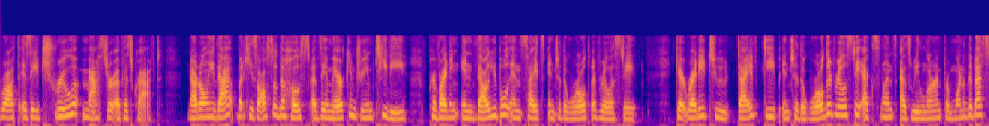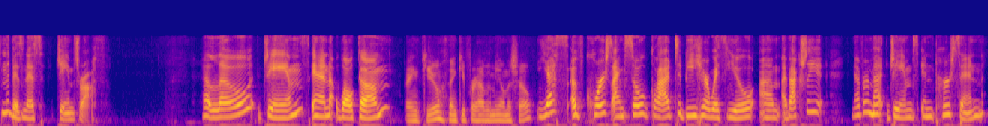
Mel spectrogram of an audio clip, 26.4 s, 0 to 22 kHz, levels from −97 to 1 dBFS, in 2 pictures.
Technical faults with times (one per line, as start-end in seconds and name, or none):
none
